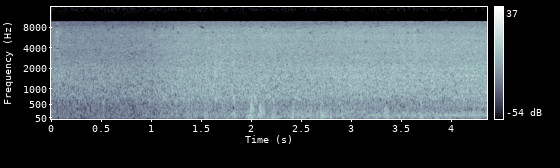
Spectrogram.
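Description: Highway traffic going past, a steady road noise that grows louder about a second in, with wind buffeting the microphone.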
